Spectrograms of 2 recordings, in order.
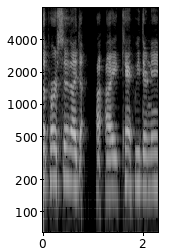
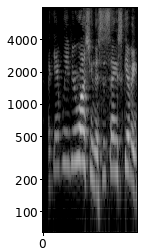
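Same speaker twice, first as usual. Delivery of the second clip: high, fast, amazed; surprised; 8 semitones higher, faster than usual. Real, not acted. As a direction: rattle it off in delight. Surprised viewer watches on holiday.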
